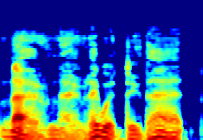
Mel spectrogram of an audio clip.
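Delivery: obviously sarcastic, knowing tone. Telling the story of a woman who complained about a deputy, sarcastic tone. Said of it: "If y'all don't hear sarcasm in my voice".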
